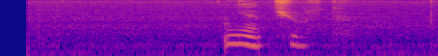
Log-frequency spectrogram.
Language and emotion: Russian, sad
